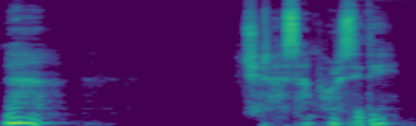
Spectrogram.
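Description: A man voicing a weary, soft-spoken old mother. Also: no room sound, clean studio sound, close to an everyday voice. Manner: soft and subdued, drops to a near whisper. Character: weary older mother, worried and tender. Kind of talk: audiobook character voice.

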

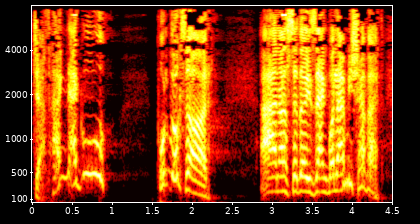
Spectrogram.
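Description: A shrill old grandmother in a frenzy, put on by a man, her high voice leaping wildly up and down as she snaps orders in a rustic manner. She sounds urgent and bossy, with no patience at all. The recording is dull and muffled. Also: wildly swooping pitch, gravelly, a bit bright, husky, in a large hall, heavily acted. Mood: excited, bossy. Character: frantic old grandmother gambling at roulette.

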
